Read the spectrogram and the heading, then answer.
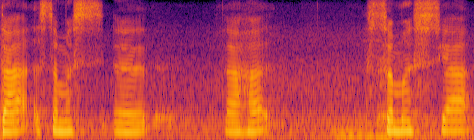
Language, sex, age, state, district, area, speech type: Sanskrit, female, 18-30, Maharashtra, Nagpur, urban, spontaneous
